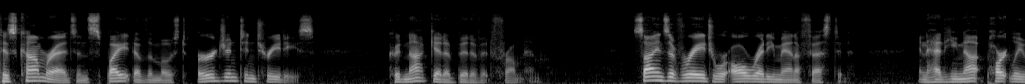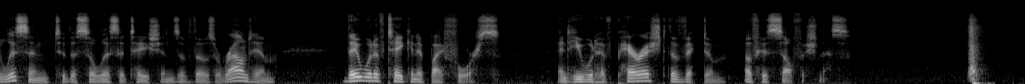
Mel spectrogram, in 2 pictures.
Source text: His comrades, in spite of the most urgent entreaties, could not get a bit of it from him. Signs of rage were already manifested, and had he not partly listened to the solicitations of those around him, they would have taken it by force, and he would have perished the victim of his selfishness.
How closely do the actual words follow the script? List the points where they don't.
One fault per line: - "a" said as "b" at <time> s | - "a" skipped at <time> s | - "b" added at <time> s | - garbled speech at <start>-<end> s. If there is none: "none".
none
